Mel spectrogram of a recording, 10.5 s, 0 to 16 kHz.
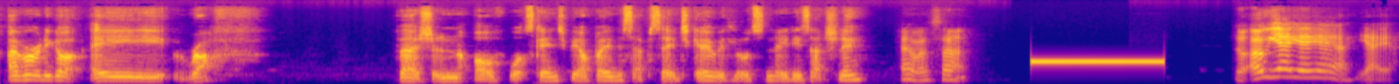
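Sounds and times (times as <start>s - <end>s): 
speech: 0.0s - 1.9s, 3.0s - 7.3s, 9.3s - 10.4s
censor bleep tone: 7.7s - 8.8s.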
